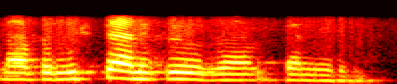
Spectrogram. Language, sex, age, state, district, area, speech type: Tamil, female, 30-45, Tamil Nadu, Tiruvarur, rural, conversation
